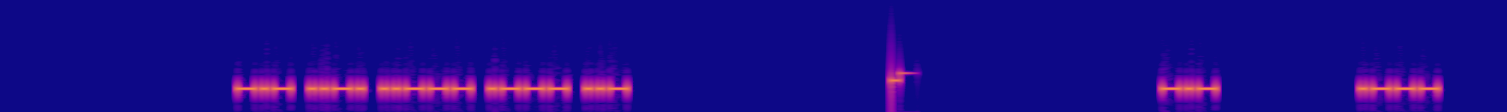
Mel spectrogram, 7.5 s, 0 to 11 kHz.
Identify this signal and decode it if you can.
Morse code, heard as a keyed tone, about 39 wpm, spaced as for 26 wpm, 700 Hz. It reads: KF2JU KJ
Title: USA Call Signs - 5 Characters - 8x Character Spacing - 40wpm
